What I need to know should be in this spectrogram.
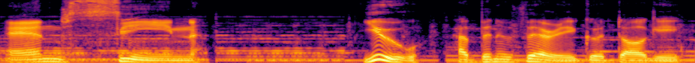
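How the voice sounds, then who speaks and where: A man playing a theatrical narrator of a children's play, speaking in a deliberate, mock-grand showman's way. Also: lowish voice, lively intonation, over music. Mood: playful showman. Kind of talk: scripted kids' play narration.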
